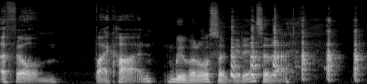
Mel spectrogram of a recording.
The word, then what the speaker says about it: Khavn: Khavn. Oh, and it's pronounced Khan.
